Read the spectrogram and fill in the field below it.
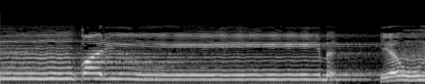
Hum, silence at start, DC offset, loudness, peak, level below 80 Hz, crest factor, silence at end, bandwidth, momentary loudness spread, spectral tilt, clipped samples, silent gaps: none; 0 s; under 0.1%; -18 LUFS; 0 dBFS; -52 dBFS; 16 dB; 0 s; 6.6 kHz; 8 LU; -6 dB/octave; under 0.1%; none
